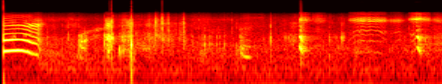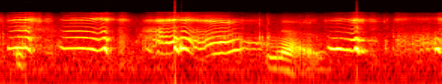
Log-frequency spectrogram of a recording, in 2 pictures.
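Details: A young child cries in repeated wavering wails and sobs with brief catching breaths between them, later feeling better; crying.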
